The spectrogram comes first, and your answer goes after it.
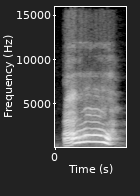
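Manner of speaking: sudden high squeal of excitement; excited shriek. Real, not acted. Host squealing as her live stream starts. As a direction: let out a burst of a shriek.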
